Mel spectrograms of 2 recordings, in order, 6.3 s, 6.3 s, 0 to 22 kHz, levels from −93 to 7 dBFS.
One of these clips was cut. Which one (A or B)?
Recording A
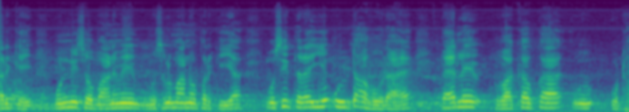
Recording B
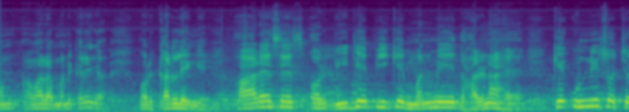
B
